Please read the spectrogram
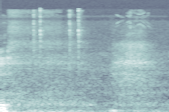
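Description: A few faint, scattered computer mouse clicks on a desk as the modeling software is worked.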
